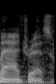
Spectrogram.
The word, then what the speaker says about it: address: So different from your home address where you live. Yeah. And there the stress is on the first syllable.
